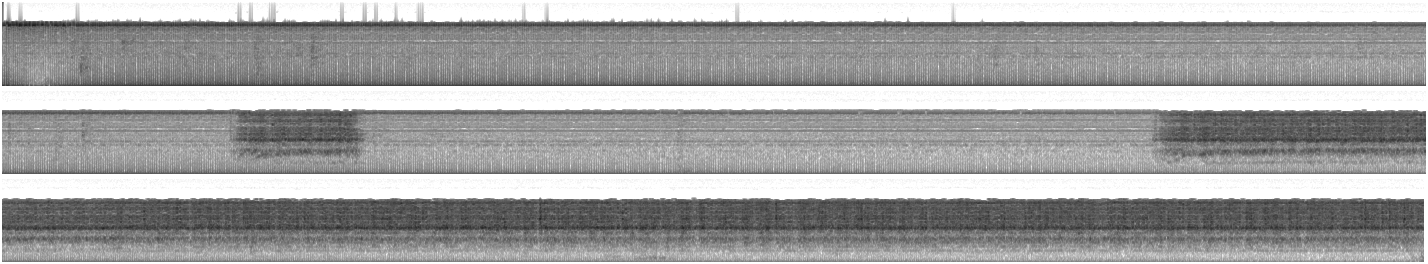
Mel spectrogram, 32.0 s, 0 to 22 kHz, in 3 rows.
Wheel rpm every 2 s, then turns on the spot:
0, 0, 0, 0, 0, 0, 20, 30, 0, 0, 120, 180, 200, 200, 200, 200.
none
